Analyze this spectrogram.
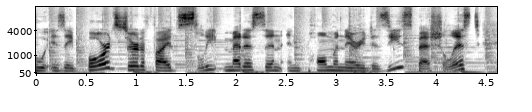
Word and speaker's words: Sliiip: It's spelled S-L, triple I, P, but pronounced sleep.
